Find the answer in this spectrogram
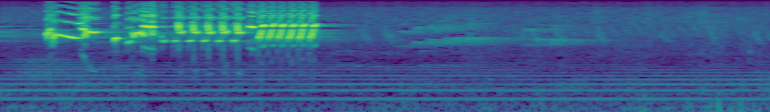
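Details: European goldfinch in Palestine singing 'lugha' song for training young goldfinches: sliding high twitters lead into a fast series of ringing, evenly repeated trilled notes lasting about a second. Then quiet with a steady low hum.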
